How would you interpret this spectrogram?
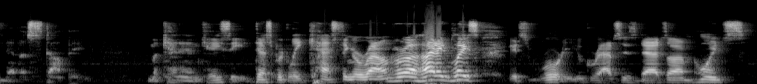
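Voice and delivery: normal talking voice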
